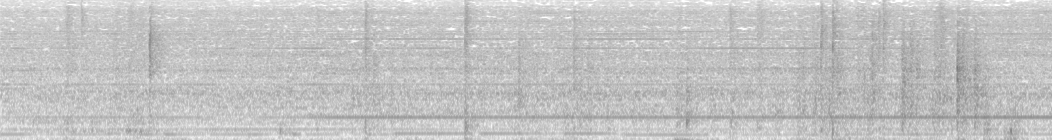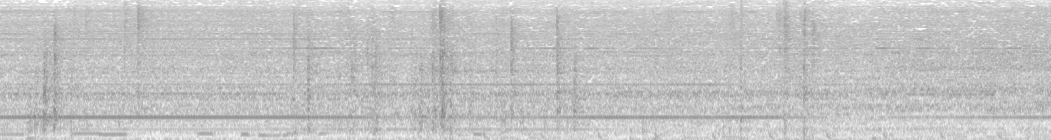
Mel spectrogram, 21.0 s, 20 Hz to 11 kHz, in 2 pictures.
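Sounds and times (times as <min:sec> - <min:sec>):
plastic film crinkling: 0:03.1 - 0:12.8, 0:13.4 - 0:19.6.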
